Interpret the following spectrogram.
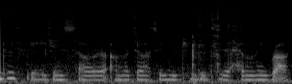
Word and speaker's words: Amaterasu: Basically, it's Amaterasu How do you pronounce this? Amaterasu the Japanese goddess.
